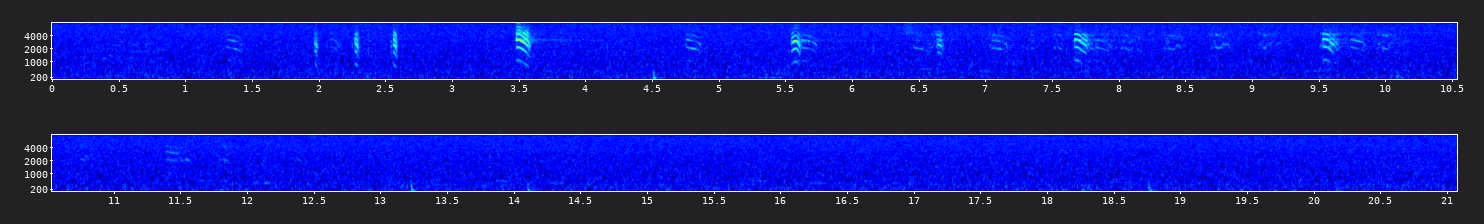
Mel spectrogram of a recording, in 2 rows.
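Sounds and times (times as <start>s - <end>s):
faint high bird chirps: 3.4s - 4.0s, 4.7s - 12.5s.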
